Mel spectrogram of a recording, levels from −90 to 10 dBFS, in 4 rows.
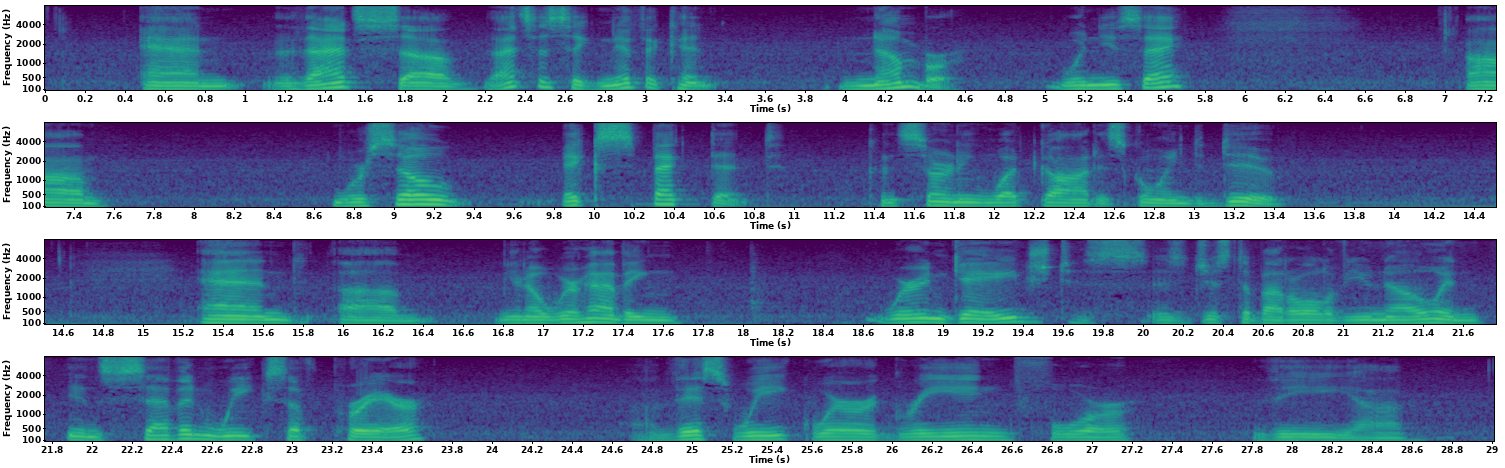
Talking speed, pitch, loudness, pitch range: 105 wpm, 110 Hz, -23 LUFS, 100-125 Hz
